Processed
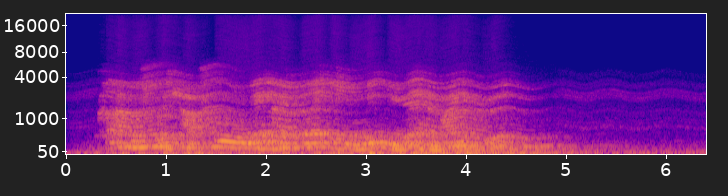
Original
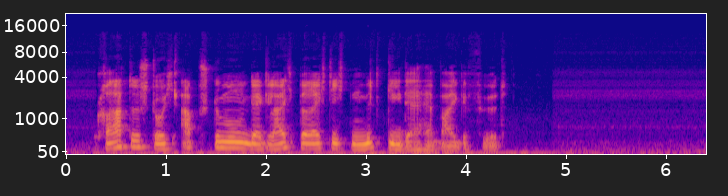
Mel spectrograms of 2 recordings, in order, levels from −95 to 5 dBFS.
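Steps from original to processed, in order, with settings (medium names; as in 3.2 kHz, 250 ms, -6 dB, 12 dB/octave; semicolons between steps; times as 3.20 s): single-diode clipper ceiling -11 dBFS; Doppler pass-by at 2.67 s, 5 m/s, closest 2.9 m; low-pass 2.6 kHz 12 dB/octave; reverse; compression 10:1, threshold -40 dBFS, peak gain reduction 18.5 dB; reverse; short-mantissa float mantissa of 4-bit; reverberation RT60 1.6 s, pre-delay 3 ms, DRR -12 dB; wow and flutter 110 cents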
